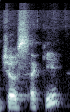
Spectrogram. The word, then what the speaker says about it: Joseki: This is Joseki. Um it rhymes with Joski.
